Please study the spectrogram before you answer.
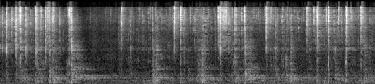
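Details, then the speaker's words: Trek Top Fuel MTB after new cassette, chain and cable housing: steady freewheel ticking with crisp single clicks as the chain steps up and down the cogs, washing machine humming behind; clean shifting. "I was able to go up up down and keep going up down to make sure everything got hit perfectly."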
